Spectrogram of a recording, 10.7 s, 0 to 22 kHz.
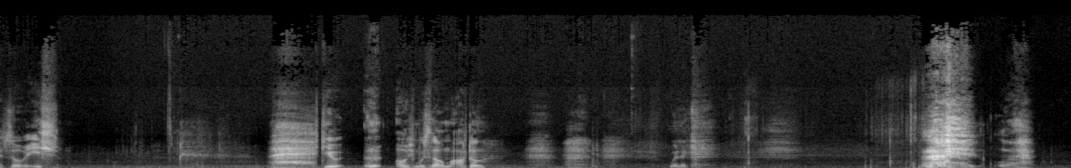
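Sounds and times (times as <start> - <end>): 
speech: 0.0 - 0.7, 2.7 - 5.0, 6.7 - 7.2, 9.2 - 10.4
loud sneeze: 9.2 - 10.3.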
